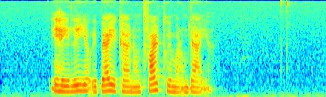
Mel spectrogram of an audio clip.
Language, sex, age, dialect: Faroese, female, 36-60, Suðurstreymoy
